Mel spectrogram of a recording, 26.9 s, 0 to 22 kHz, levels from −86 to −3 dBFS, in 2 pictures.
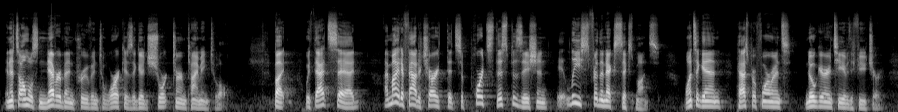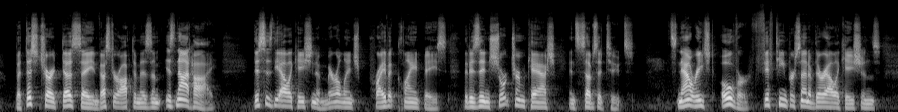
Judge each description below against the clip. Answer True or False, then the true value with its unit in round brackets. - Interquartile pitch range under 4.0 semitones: False (4.3 semitones)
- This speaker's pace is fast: False (180 wpm)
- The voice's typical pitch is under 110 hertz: False (135 Hz)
